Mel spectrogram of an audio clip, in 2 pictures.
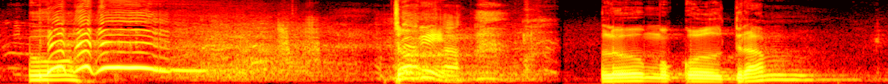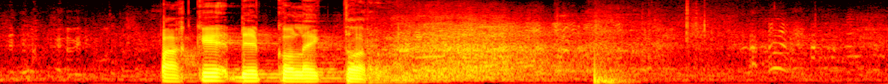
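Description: An audience laughs in a large hall.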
